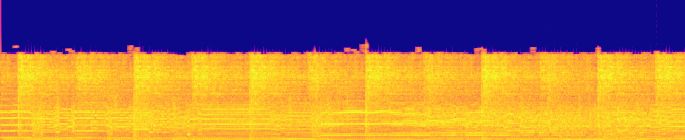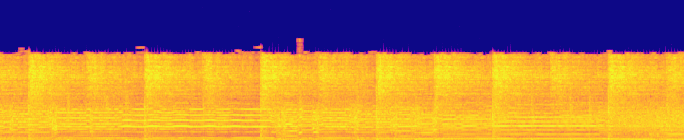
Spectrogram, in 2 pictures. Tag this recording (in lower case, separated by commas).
plucked string instrument, electric guitar, guitar, musical instrument, strum, music, playing electric guitar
